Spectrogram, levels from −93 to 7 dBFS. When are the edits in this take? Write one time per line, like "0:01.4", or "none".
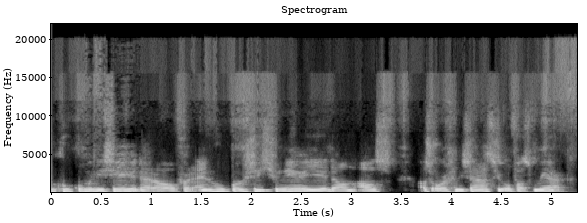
none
